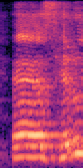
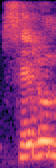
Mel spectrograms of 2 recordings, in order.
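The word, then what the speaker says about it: salon: আসলে my dear students এর উচ্চারণটা কিন্তু সেলুন নয় এর এর উচ্চারণটা কি বলতো এর উচ্চারণ হচ্ছে সেলন দন্তস ইকার ল দন্তন্য তাহলে উচ্চারণটা কিন্তু সেলুন হবে না দন্তস ইকার ল রসু দন্তন্য হবে না উচ্চারণটা কি হবে সেলন দন্তস ইকার ল দন্তন্য সেলন নিশ্চয়ই বুঝতে পারলে নেক্সট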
